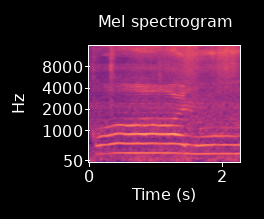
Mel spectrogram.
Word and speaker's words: قالوا: بسم الله الرحمن الرحيم قالوا इसमें ये जो अलिफ है ना ये साइलेंट है ये वाला ठीक है बला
